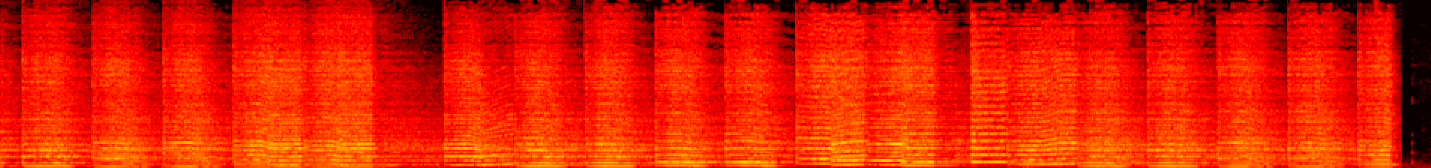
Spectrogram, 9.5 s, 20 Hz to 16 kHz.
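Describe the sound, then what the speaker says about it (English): Six layered lead synths in a remix play together as one bright, buzzy melody, with rhythmic stabs and gliding phrases throughout, fairly soft and unaccompanied by voice. "5, 6 layers of lead synths for this remix."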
